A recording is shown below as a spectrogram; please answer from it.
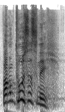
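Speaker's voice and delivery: laut und hoch gefragt; eindringliche Frage. Acted. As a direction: ruf die Frage drängend heraus. Prediger ruft Frage heraus. (laute, drängende Frage)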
